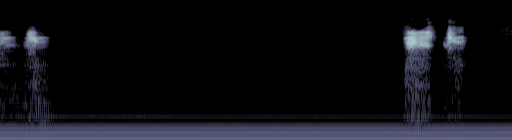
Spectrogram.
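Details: Male Palestine sunbird (Cinnyris osea) at Tanomah, Asir Region, Saudi Arabia, giving sharp, high chipping notes in quick pairs, with a long silent gap between the pairs; nothing else is heard.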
